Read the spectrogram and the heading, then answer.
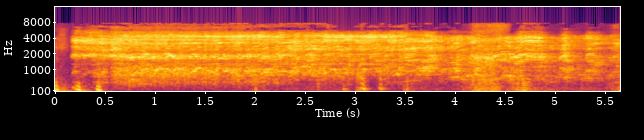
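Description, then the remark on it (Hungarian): A canned laugh track plays: a loud, unbroken swell of many people laughing and cackling together for about six seconds, with no talking over it. “olyan, olyan hosszan nevetnek, nem lehet kikapcsolni, na most jó.”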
